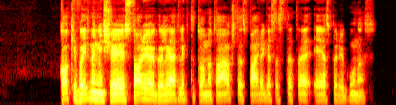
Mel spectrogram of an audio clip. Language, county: Lithuanian, Vilnius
